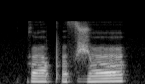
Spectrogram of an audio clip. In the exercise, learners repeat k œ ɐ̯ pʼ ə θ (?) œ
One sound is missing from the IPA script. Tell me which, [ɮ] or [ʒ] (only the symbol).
ʒ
